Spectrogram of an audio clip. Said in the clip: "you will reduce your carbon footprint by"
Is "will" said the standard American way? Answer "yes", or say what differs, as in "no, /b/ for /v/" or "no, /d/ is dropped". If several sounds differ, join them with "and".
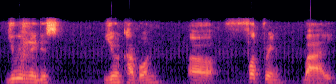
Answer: no, /n/ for /l/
